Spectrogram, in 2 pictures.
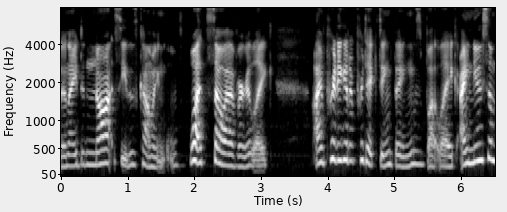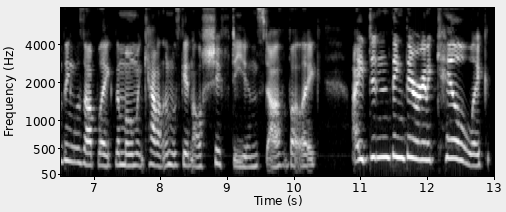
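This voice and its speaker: A woman's voice: on the high side, creaky, bright, forceful tone. A woman talking through a TV episode in a casual vlog review, gushing and swearing freely, with "like" in nearly every sentence. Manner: gushing, profane, heavy use of "like".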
